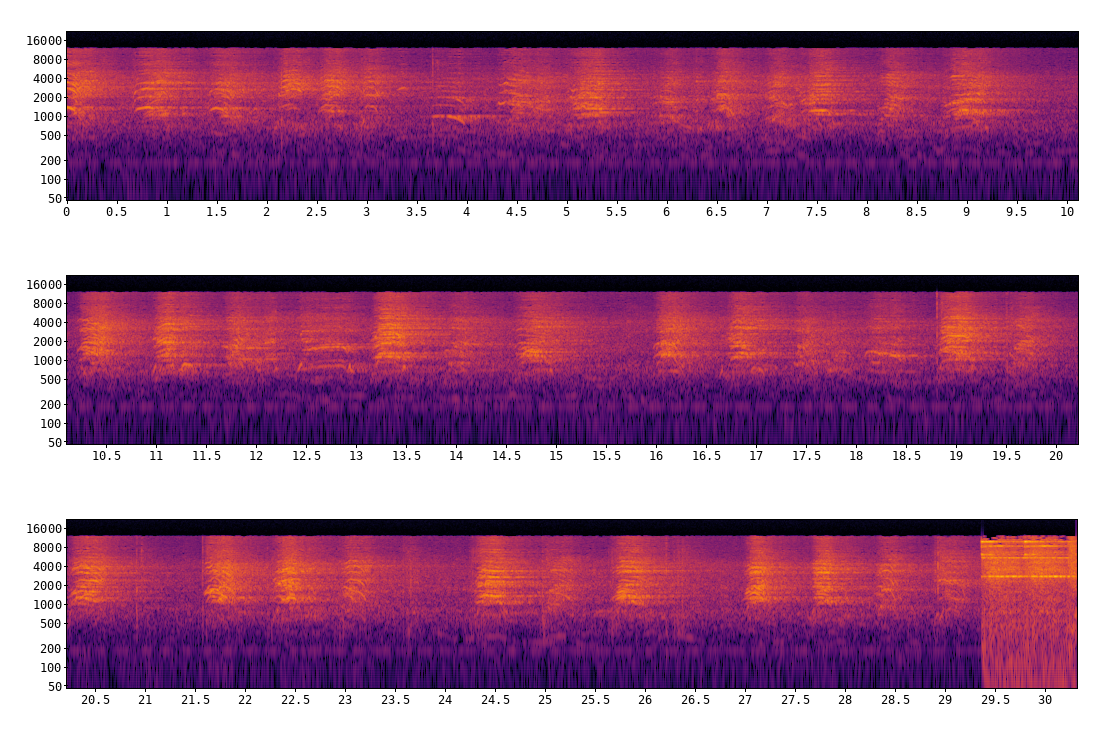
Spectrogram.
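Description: A cheerleading squad shouting a rhythmic chant in unison, echoing in a large hall. Near the end, loud recorded routine music cuts in suddenly.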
